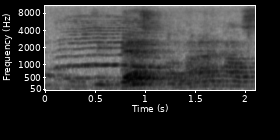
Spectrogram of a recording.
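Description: A voice holding one long, steady tone for under a second, then a man preaching in animated speech.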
